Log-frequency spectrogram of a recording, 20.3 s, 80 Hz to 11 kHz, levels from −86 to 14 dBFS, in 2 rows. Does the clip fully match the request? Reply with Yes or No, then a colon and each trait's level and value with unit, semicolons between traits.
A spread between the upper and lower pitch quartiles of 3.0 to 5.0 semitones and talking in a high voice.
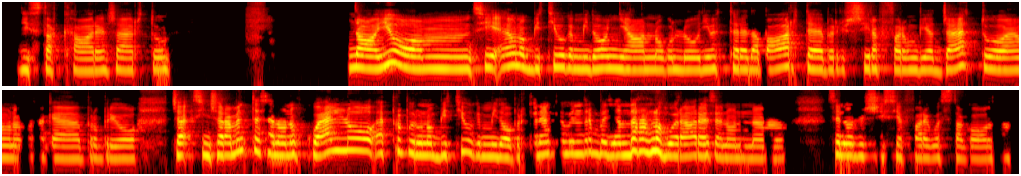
No: narrow, 2.6 semitones; high, 225 Hz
